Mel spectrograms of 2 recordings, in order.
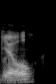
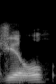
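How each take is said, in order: First: It begins with a hard G sound. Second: It begins with a soft J sound. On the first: The speaker calls it wrong. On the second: The speaker calls it right. "Jill, like J I L L"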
